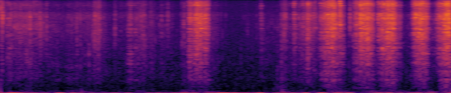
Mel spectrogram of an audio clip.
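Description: Bow saw cutting a shallow notch into a birch pole: a handful of short strokes with pauses between them.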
